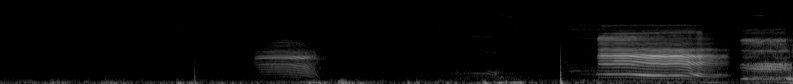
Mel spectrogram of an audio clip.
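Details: Cows nursing their young in a palm oil plantation: a short harmonic moo near the third second, then a louder, longer drawn-out moo that bends downward, with a quieter low call between and faint background hum.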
